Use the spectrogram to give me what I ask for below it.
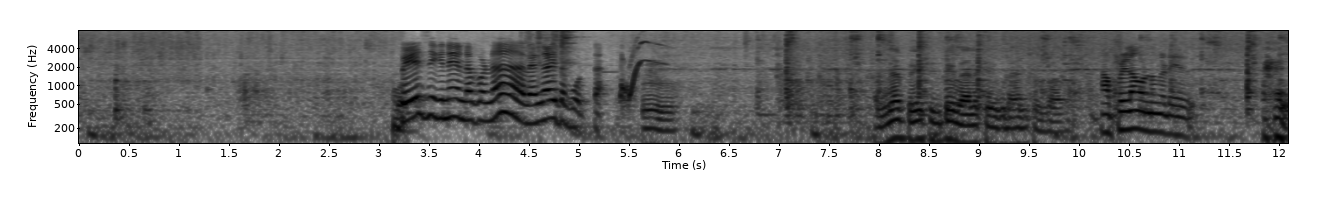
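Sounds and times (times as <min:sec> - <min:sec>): onions sizzling in oil: 0:00.0 - 0:12.0
short squeaky sounds: 0:05.4 - 0:06.1.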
